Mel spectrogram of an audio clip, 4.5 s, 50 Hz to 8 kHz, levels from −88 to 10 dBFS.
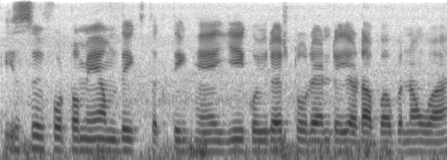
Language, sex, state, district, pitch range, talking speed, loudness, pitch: Hindi, female, Haryana, Jhajjar, 150-165 Hz, 200 wpm, -17 LUFS, 155 Hz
